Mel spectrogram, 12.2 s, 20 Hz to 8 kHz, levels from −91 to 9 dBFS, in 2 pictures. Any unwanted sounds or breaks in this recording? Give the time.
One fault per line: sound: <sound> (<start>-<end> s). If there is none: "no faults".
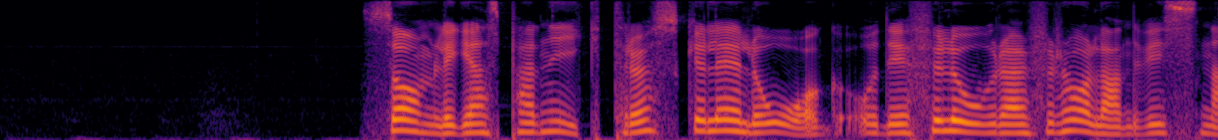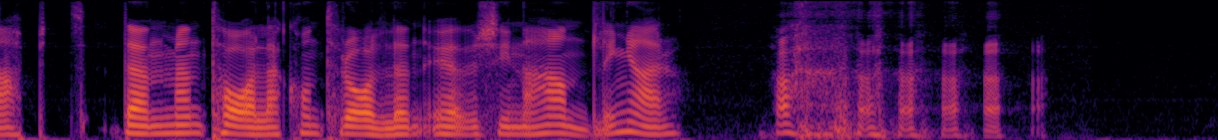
sound: laugh (9.9-11.3 s)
